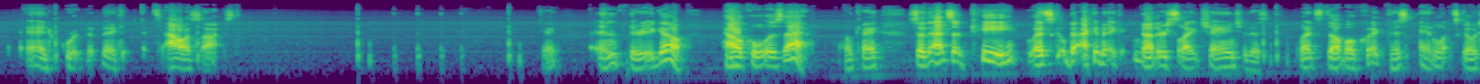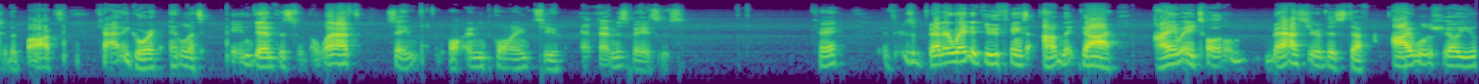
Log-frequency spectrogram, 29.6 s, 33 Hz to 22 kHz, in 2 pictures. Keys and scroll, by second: 3.7 super+s, 18.9-21.6 typing, 24.1 s.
